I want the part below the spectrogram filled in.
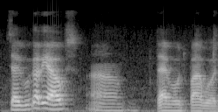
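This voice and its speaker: Audible room echo surrounds the voice. A man speaks with lively intonation. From England. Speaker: gaming live streamer. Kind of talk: casual live gameplay commentary. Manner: hesitant, many fillers.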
